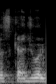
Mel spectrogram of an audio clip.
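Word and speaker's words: schedule: किसी तरह जाता है फॉर एग्जांपल एक लब्ज है जिसको हम लिखते हैं एस सी ह आई दी यू एल आई इसको वैसे तो पढ़ना चाहिए मिनिमम लिखते हैं इस तरह इंग्लिश में इसको शेड्यूल भी पढ़ते हैं और शेड्यूल भी पढ़ते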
